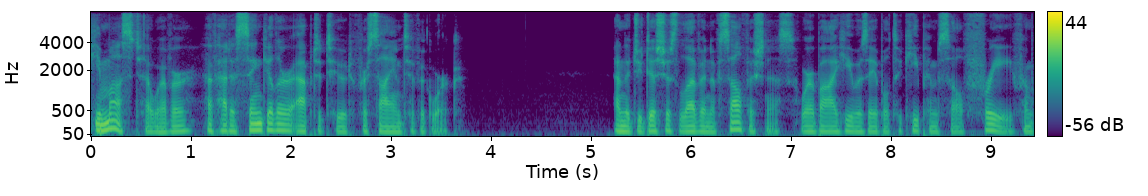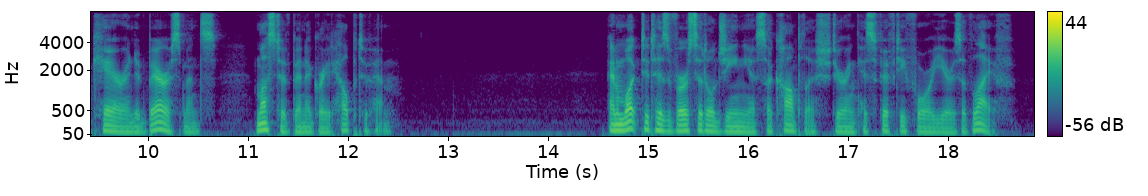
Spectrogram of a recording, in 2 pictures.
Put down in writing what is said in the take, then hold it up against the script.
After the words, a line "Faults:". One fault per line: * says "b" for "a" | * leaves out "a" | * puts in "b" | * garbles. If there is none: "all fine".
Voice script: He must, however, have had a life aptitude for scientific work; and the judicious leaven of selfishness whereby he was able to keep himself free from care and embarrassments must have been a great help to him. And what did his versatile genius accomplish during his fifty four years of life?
He must, however, have had a singular aptitude for scientific work; and the judicious leaven of selfishness whereby he was able to keep himself free from care and embarrassments must have been a great help to him. And what did his versatile genius accomplish during his fifty four years of life?
Faults:
* says "singular" for "life"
